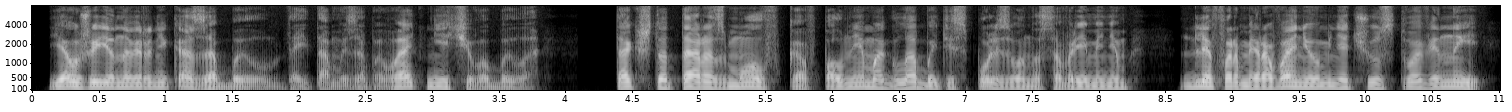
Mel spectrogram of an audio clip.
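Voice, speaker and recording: A man reading a first-person story aloud in a wry, expressive storytelling manner. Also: medium pitch, no echo, clean studio sound. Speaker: audiobook narrator. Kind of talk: first-person scripted narration.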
